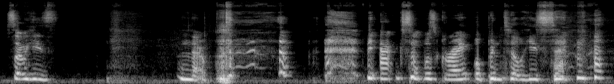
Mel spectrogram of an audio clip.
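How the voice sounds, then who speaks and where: A young Lancashire woman with a local accent chats casually to camera as a reaction vlogger, laughing a lot and sounding playfully indignant. Her voice is on the high side, slow and husky, with fairly even intonation.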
